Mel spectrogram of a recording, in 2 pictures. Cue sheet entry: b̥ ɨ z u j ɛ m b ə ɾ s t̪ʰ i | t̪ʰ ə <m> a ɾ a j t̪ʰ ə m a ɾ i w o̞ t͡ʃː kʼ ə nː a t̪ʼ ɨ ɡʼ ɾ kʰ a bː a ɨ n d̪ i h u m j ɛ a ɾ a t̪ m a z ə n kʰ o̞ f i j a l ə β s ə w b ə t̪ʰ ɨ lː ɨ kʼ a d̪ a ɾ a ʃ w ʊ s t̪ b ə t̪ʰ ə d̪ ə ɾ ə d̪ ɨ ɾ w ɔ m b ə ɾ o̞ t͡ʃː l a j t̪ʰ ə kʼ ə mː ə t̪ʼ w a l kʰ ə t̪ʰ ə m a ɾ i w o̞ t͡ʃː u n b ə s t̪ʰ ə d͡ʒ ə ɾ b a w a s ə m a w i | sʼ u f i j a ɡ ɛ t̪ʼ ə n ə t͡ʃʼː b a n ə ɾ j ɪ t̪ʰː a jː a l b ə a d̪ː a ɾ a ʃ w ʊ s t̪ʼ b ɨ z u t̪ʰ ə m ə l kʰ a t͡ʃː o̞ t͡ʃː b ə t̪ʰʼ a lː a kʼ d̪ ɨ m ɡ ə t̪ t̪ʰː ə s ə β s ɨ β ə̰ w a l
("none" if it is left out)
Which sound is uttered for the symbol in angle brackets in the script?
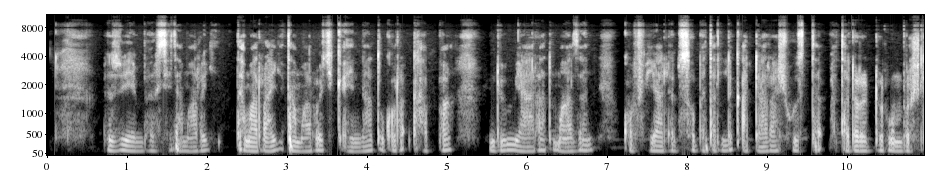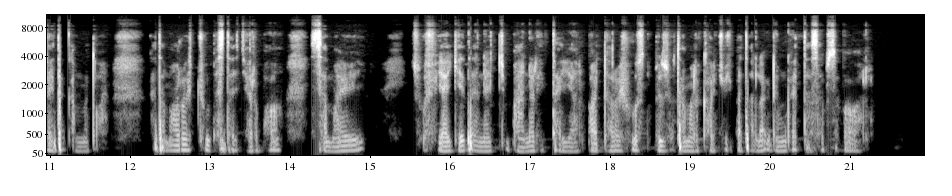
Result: m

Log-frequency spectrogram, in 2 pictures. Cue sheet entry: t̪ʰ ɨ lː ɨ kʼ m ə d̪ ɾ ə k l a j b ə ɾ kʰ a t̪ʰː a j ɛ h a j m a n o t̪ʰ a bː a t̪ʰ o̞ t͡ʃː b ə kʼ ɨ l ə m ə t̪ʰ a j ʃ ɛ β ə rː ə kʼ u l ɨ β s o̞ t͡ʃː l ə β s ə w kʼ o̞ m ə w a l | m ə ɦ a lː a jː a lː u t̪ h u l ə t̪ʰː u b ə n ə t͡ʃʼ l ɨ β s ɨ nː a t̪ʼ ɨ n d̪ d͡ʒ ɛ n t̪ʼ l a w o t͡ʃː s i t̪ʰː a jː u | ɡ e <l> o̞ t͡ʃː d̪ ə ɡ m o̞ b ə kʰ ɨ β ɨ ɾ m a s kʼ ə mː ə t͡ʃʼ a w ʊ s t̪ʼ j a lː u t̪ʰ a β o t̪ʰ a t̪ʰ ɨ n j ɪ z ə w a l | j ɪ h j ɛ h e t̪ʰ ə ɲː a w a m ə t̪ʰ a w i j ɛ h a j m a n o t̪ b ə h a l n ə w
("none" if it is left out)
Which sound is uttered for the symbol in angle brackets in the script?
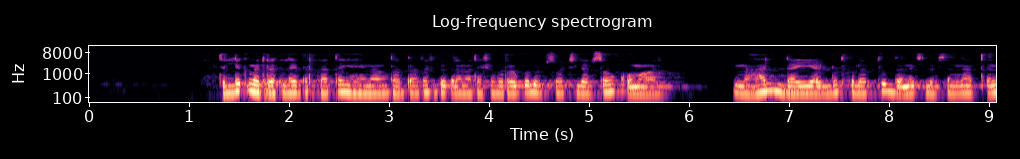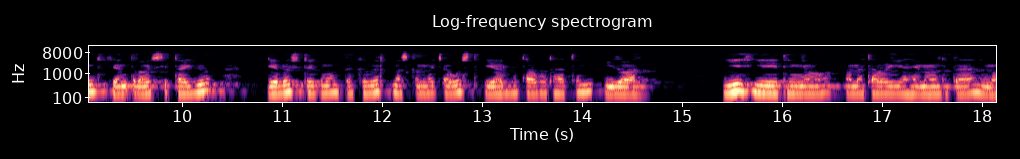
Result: l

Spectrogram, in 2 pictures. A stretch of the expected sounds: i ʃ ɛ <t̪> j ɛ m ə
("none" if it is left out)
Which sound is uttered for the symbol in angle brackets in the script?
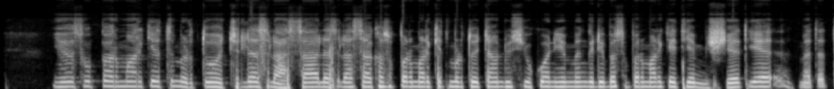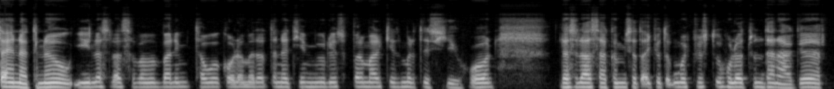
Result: t̪ʼ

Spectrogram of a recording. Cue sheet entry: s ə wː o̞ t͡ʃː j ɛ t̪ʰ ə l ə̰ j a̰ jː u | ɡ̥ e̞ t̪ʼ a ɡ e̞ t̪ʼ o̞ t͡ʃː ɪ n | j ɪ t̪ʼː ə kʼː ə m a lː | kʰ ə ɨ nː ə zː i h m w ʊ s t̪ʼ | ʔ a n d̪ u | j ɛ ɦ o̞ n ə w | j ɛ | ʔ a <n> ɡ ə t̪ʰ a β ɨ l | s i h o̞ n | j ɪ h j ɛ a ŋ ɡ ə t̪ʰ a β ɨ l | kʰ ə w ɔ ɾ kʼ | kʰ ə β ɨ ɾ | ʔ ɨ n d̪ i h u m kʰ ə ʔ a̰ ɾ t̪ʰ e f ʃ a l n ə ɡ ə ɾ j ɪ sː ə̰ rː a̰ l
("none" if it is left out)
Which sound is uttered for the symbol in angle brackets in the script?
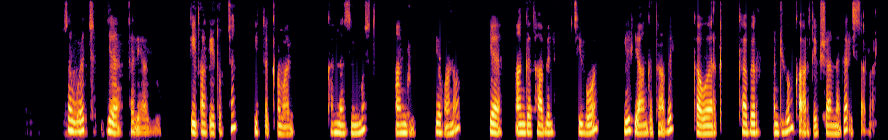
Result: ŋ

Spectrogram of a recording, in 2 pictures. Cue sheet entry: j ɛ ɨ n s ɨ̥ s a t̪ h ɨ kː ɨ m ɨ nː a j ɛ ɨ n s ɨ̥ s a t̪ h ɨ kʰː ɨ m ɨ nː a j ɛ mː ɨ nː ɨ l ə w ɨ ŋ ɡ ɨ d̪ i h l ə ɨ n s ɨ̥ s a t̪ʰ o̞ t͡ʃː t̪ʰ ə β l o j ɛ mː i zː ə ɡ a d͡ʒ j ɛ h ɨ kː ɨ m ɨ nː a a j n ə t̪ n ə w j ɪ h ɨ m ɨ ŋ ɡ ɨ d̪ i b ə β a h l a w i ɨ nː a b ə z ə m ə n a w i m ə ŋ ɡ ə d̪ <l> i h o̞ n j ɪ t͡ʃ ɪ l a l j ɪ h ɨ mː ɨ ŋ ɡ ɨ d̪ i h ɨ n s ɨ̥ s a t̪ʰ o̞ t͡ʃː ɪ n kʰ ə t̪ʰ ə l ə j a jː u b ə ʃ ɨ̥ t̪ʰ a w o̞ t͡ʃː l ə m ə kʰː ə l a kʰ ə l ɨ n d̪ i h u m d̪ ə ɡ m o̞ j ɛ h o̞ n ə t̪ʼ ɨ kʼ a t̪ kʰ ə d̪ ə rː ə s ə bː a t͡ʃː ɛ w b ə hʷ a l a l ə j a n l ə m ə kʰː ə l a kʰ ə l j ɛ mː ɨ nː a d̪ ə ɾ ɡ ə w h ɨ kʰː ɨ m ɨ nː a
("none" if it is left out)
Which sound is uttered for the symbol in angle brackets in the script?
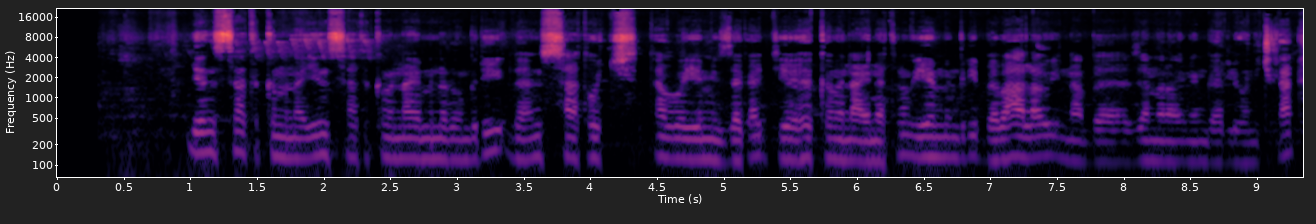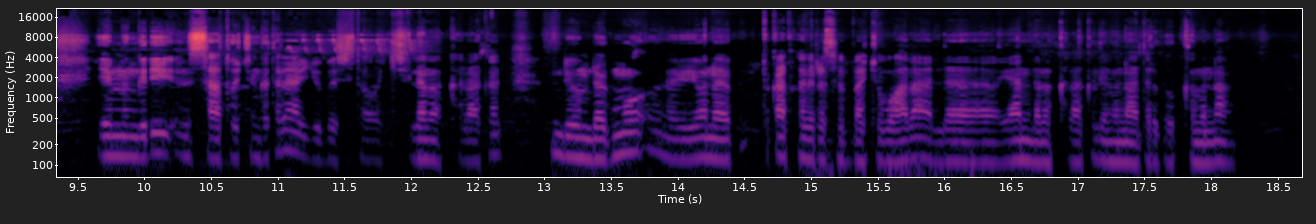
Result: l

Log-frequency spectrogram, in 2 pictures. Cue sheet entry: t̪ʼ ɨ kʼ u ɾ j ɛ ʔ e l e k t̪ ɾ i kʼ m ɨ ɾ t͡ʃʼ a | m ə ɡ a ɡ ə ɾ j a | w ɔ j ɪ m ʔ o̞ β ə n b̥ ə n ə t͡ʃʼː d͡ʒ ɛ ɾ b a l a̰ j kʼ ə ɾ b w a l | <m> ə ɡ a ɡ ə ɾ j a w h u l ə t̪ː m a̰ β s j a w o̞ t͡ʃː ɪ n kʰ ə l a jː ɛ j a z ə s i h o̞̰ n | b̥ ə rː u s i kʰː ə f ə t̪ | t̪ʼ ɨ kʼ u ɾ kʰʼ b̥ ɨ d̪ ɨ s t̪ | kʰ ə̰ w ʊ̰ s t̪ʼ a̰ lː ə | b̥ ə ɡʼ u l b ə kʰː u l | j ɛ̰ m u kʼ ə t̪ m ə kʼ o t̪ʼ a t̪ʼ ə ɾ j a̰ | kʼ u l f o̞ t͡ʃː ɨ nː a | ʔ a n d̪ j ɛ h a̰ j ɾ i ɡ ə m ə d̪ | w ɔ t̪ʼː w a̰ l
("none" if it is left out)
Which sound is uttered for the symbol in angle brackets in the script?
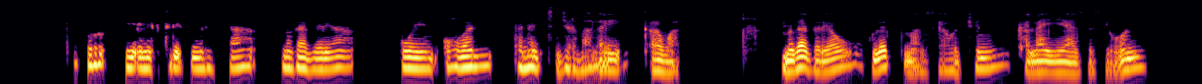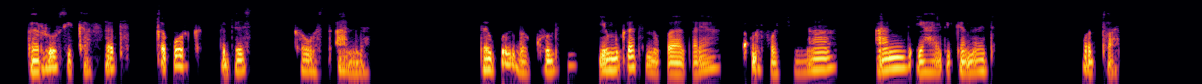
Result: m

